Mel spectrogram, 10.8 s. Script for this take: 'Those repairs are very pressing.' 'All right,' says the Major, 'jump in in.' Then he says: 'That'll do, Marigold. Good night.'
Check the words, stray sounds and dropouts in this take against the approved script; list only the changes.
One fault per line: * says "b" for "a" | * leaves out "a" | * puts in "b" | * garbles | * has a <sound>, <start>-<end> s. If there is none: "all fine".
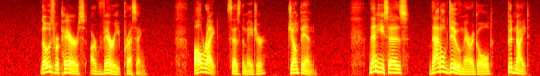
* leaves out "in"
